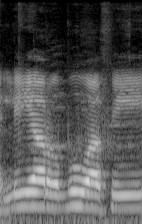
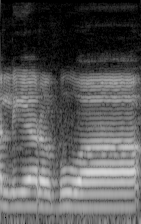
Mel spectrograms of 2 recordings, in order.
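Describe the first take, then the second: First: "लियरबुआ फ़ी" with a short आ before a long फ़ी; unstretched वा. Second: "लियरबुआ" slow, with the final आ held long; stretched वा. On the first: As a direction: pass quickly over the आ into फ़ी in "लियरबुआ फ़ी". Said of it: "इस तरीके से पढ़ेंगे". ("लियरबुआ फ़ी" में आ छोटा, बिना खींचे) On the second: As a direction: drag out the ending of "लियरबुआ". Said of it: "पढ़ना क्या चाहिए था". ("लियरबुआ" का आख़िरी आ लंबा खींचकर) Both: Shown as a demonstration.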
